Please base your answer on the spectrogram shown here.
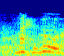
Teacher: ما يجعل تفخيم الراء مؤثرا في الذال، ما يقول محظورا.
